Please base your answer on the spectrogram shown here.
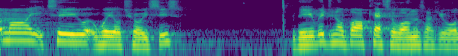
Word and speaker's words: barchetta: another episode with the barqueta yes that's how you're supposed to say I've been saying it wrong for about 20 odd years but let's ignore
